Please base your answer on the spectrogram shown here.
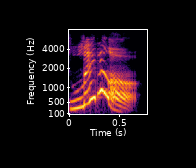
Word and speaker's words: little: This is the word little. So only this second T is silent and this E is silent. So we pronounce only those three letters that aren't underlined.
